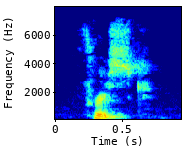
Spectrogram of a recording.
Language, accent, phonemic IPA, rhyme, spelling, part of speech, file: English, Southern England, /fɹɪsk/, -ɪsk, frisk, adjective / noun / verb, LL-Q1860 (eng)-frisk.wav
- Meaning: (adjective) Lively; brisk; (noun) 1. A little playful skip or leap; a brisk and lively movement 2. The act of frisking, of searching for something by feeling someone's body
